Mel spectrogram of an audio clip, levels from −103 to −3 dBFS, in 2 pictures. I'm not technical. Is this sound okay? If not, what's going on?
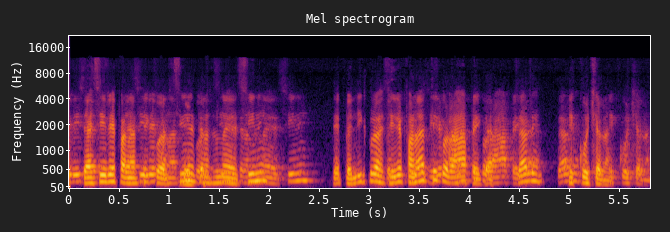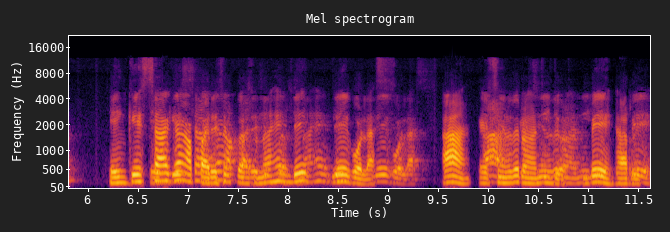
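No. All the way through, every bit of speech is followed a little under half a second later by a fainter, thinner copy of itself, like a shadow trailing each phrase. This is echo with no canceller: on the other end, the call is playing through a loudspeaker, their microphone picks it up, and nothing strips it out, so the talker's own voice travels back across the network and arrives late.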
